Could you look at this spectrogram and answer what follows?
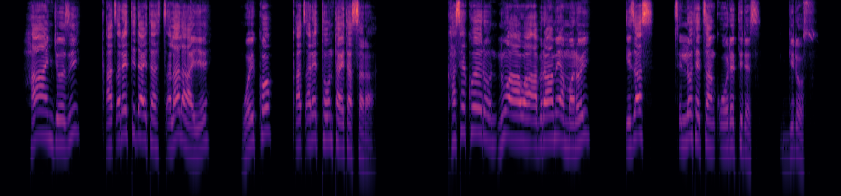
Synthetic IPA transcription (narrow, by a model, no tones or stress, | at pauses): hɐːnd͡ʒoːzɪ | kʼɐt͡sʼːɐɾɛt̪ːɪd̪ɐjt̪ɐst͡sʼɐlɐlaːjɛ | wɔjkːɔ | kʼɐt͡sʼːɐɾɛt̪ːont̪ːɐjt̪ɐsːɐɾa̰ | kʰɐsɛkɔjɛɾɔnʊaːwaːɐbɾaːmɛɐmːɐnɔj | ɪzɐs | t͡sʼɪlːɔt̪ɛt͡sːɐnkʼo̞ːd̪ɛt̪ːɪd̪ɛs | ɡɪd̪o̰s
